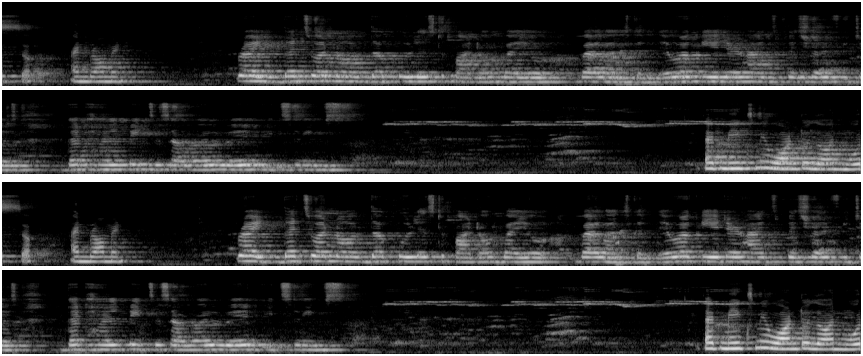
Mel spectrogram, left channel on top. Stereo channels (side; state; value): both; normal; correlation 0.81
